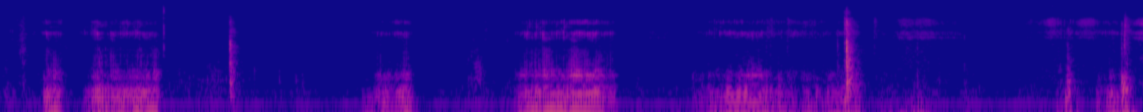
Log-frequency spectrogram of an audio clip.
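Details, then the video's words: Boxer dog asleep and dreaming indoors, snoring in deep, rumbling low bursts about two seconds long, five of them spaced by quieter breathing, with faint clicks and a sharp tick near the end. "Boxer dog snoring and dreaming"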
